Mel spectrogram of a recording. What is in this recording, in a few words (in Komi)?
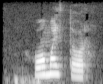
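"омӧльтор", Komi, female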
